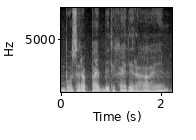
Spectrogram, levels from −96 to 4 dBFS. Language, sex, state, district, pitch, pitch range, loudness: Hindi, male, Arunachal Pradesh, Papum Pare, 110 Hz, 105-115 Hz, -18 LUFS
